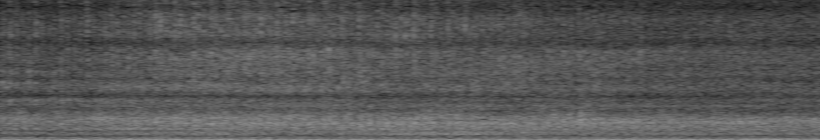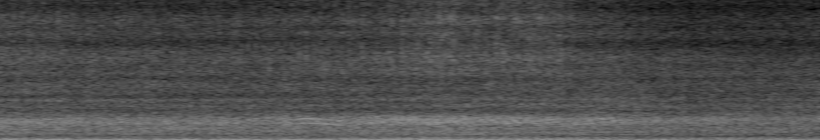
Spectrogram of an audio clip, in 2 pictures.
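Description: Classic cars' engines running as the cars roll slowly past, a steady low engine note throughout.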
